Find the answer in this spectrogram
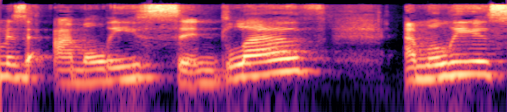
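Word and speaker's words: Emili Sindlev: Okay, so her name is Emily Sindlov. Emily is spelled E M I L I.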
